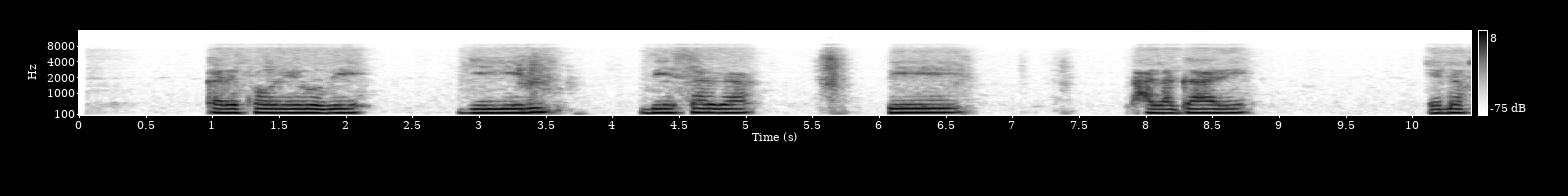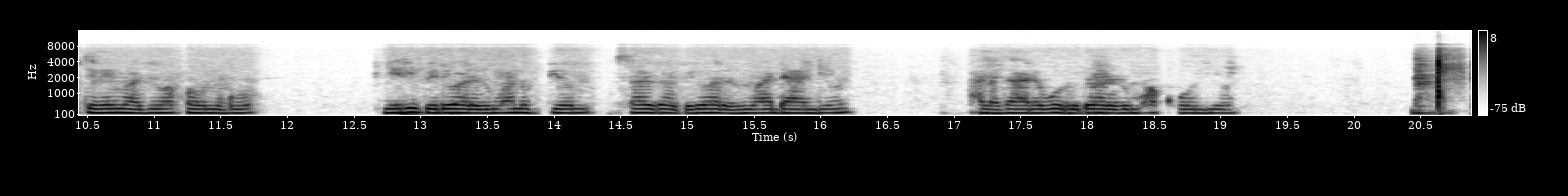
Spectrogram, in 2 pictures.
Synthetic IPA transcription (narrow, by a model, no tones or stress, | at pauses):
kaɾefauɾeɾoβe | jejeɾi | βesaɾɡa | βe | halaɡaɾe | eɾnaku̥t͡ʃiɾaemaziwafaunuɡo | jeɾiβedewaɾaɾimuhanopionsaɾɡaβedewaɾaɾimuhadaːndion | halaɡaɾeβoβedewaɾaɾimuhakʰolion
